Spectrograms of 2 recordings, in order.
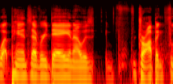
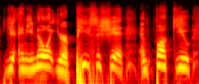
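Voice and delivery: higher, louder mock outburst that flips into a sorry; mock rage then apology; 6 semitones higher, 5 dB louder than usual. A mock furious rant that turns into a hasty apology. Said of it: "I shouldn't be speaking this way".

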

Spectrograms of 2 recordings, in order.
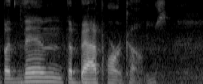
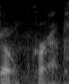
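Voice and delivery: low, much softer oh crap under the breath; muttered dismay; 4 semitones lower, 7 dB quieter than usual. Retold or imitated. Parent caught by a child's question mutters, low and quiet. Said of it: "you're gonna be like".

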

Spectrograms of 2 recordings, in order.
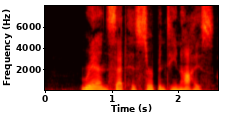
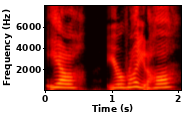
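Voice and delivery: resigned; 11 semitones higher, slower than usual. A narrator's reading. Ty Lee resigned to die.

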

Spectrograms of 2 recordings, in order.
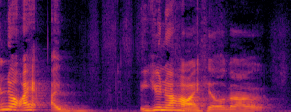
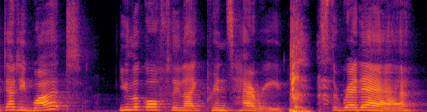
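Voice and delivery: higher, hammed-up British child voice; mock British accent; 5 semitones higher than usual. Child answering dad's news, in mock British accent. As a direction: play a child answering Daddy in British English. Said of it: "why are you talking in a British accent".

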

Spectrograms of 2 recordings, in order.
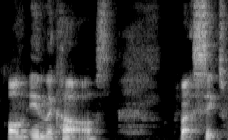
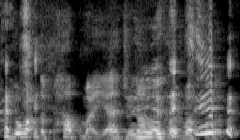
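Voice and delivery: laughing protest; 9 semitones higher than usual. Retold or imitated. Arguing with dad, laughing.

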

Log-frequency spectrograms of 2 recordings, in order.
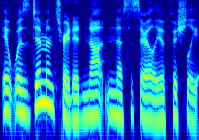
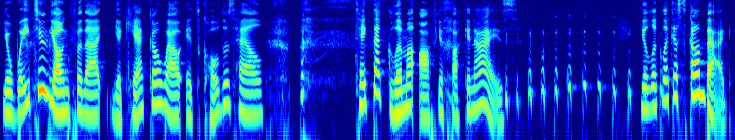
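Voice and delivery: mock Boston parent laying down the law, louder; hammed-up parent scolding a teen, louder; 3 semitones higher, 4 dB louder than usual. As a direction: rant like a fed-up Boston mom. Scolding parent voice continues bit.

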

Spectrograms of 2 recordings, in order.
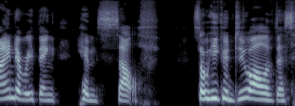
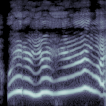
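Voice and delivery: high, loud sudden hope; Day realizing his friend is outside, thrilled high outburst; excited gasp; 11 semitones higher, 11 dB louder, slower than usual. Retold or imitated. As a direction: burst out with delighted disbelief. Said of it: "he went".

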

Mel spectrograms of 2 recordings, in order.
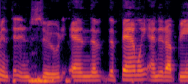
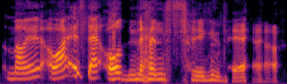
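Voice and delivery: mock little-boy whine, slow and louder; 2 semitones higher, 6 dB louder, slower than usual. Little boy asking his mother on the plane, mock childish voice. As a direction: draw it out like a loud little kid. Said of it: "the little boy says".

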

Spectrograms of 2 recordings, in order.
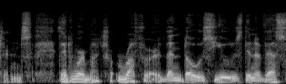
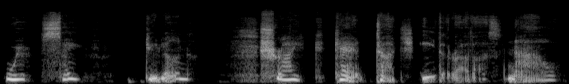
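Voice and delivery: high, cracked whisper near tears; speaking to dead Dulana, voice breaking; 13 semitones higher, slower than usual. A narrator's reading. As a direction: let the voice break as you whisper. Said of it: "His voice broke".

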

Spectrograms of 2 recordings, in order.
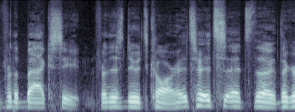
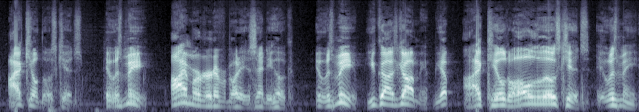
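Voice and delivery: Alex Jones impression; 4 dB louder than usual. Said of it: "Alex Jones being like".

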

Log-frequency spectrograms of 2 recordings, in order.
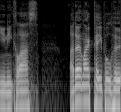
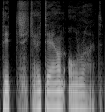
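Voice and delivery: slow, sultry wife line; sultry line reading; slower than usual. Shown as a demonstration. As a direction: make the line sound suggestive. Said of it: "You made it sound sexual".

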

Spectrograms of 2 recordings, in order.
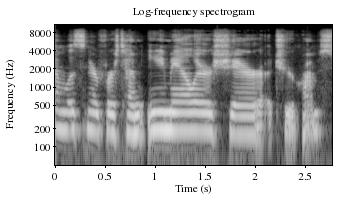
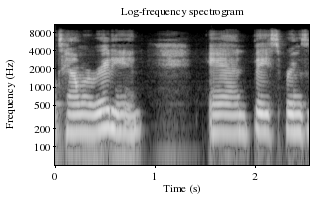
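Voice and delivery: ordinary delivery

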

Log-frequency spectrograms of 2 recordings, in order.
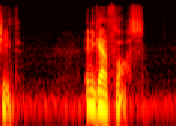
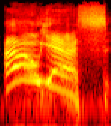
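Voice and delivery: triumphant shout. Real, not acted. Host remembering the word at last, triumphant shout. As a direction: yell it out like you just remembered.

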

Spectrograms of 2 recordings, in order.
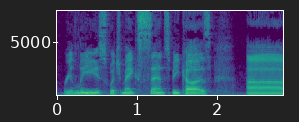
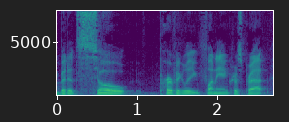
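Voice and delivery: ordinary talk

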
